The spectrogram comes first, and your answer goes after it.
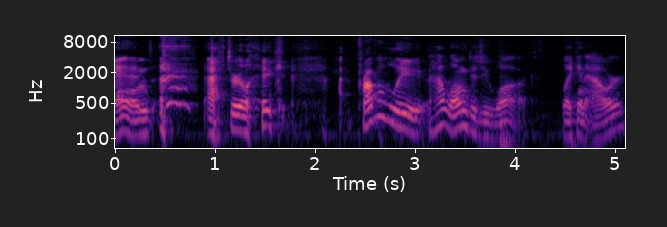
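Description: A man with an American accent, very slow, with long, frequent pauses and noticeable background noise. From Texas. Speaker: undergraduate student. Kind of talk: casual chat.

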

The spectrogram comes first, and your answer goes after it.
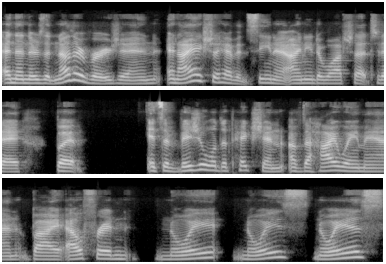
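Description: At a fairly slow pace, a woman talks in a plain, everyday voice, fairly low in pitch, with ordinary pitch variation and a quiet background. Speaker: podcast co-host, magazine editor. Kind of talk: casual chat.

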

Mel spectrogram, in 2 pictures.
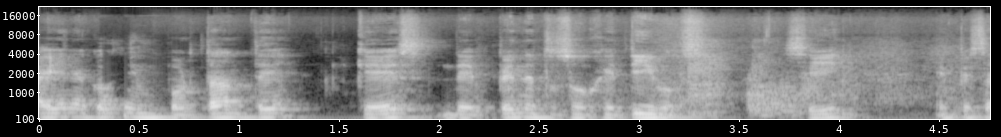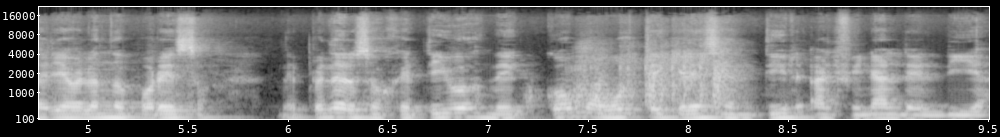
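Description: A man with a Uruguayan accent and monotone, flat intonation. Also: medium pitch for a man, moderate pace. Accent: Rioplatense Spanish (Uruguayan). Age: 20s. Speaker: funded trader. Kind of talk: casual interview.

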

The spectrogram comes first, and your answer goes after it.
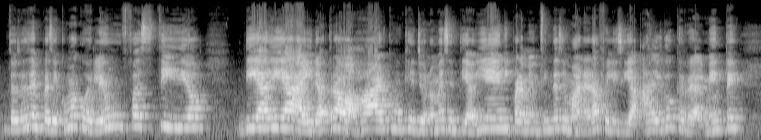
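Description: In a room with audible echo and noticeable background noise, a woman speaks high-pitched at a moderate pace. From Colombia, Antioquia (paisa). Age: 20s. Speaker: fashion entrepreneur. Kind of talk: interview.

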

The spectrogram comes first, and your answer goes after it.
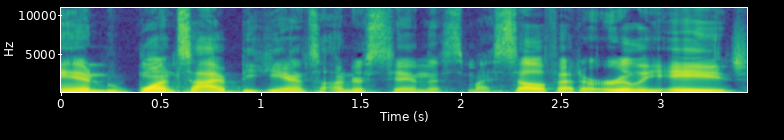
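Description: Recorded very cleanly against a silent background, a man with an ordinary speaking voice talks at a moderate pace, fairly low in pitch with ordinary pitch variation. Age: 20s. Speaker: YouTuber and entrepreneur. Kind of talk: casual monologue to camera.

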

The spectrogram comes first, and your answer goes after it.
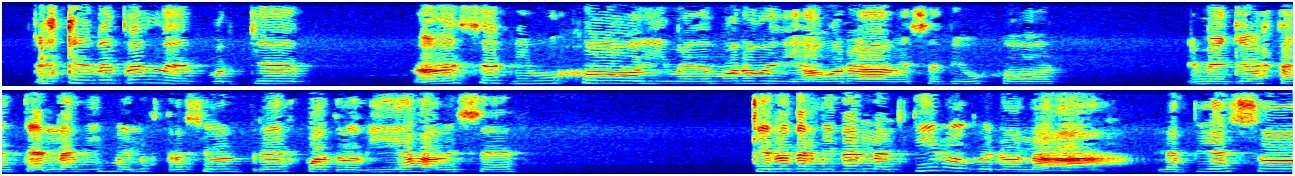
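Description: A woman speaks at a moderate pace in a Chilean accent, her high voice following fairly even intonation. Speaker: comic artist. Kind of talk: interview.

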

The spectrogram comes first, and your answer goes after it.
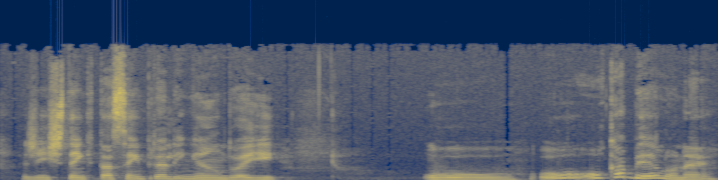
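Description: A woman speaks with lively intonation at a medium pitch. Her tone is dark and mellow. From São Paulo, East Zone (Penha). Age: 30s. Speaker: hairdresser. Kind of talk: casual interview chat.

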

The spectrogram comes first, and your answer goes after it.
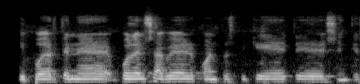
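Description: A man speaks in an ordinary speaking voice at medium pitch and a fairly slow pace. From Ecatepec, State of Mexico. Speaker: tattoo artist. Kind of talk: casual interview. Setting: livestream in host's home.

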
